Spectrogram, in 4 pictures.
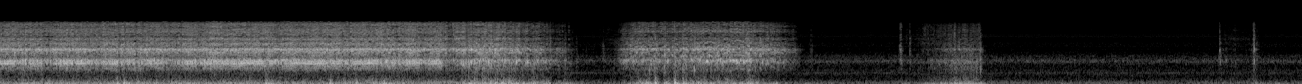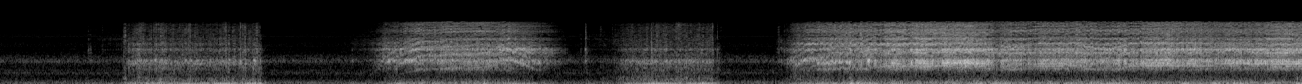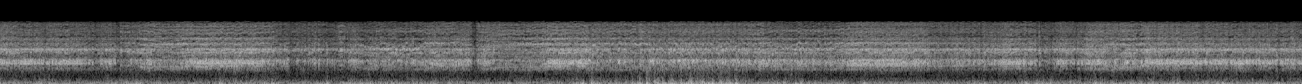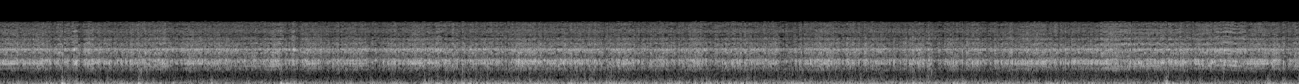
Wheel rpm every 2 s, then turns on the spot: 230, 230, 140, 110, 10, 0, 0, 30, 70, 40, 70, 220, 220, 230, 230, 210, 220, 220, 230, 230, 230, 230, 230, 230, 230, 230.
14-16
